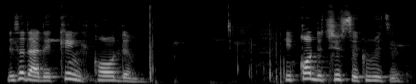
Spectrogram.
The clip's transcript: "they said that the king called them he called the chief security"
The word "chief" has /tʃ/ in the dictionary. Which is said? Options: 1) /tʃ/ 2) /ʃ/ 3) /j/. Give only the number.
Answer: 1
